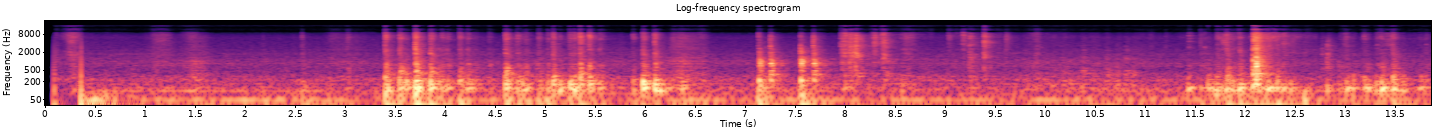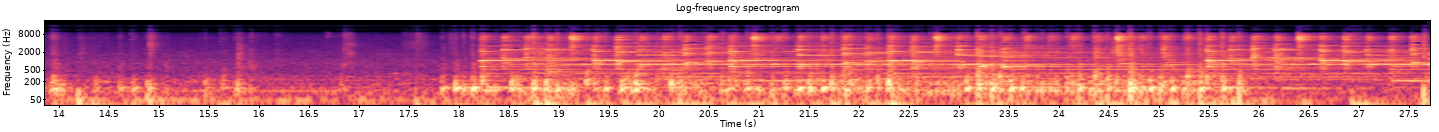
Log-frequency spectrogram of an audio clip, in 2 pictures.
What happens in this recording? I was working on laptop and write some notes using keyboard then used the touchpad to open another file and then click the pen and write some notes on paper after that i have Continued typing on the keyboard and while typing my mobile rang.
